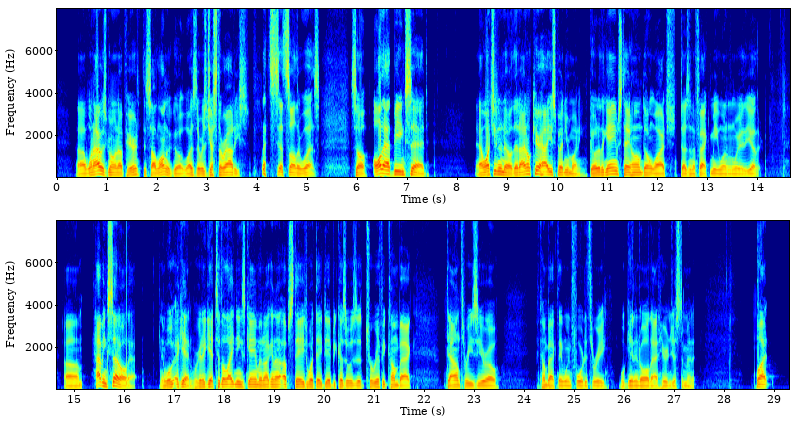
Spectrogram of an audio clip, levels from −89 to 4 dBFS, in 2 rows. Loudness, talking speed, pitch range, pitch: -19 LUFS, 225 wpm, 100-125 Hz, 110 Hz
